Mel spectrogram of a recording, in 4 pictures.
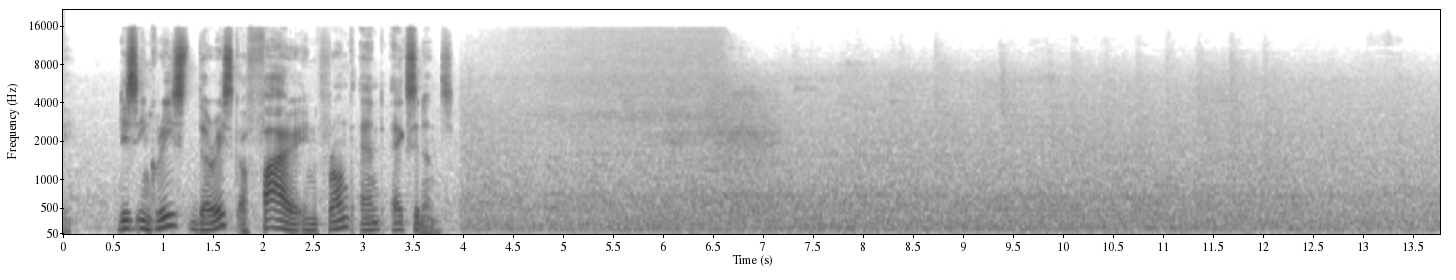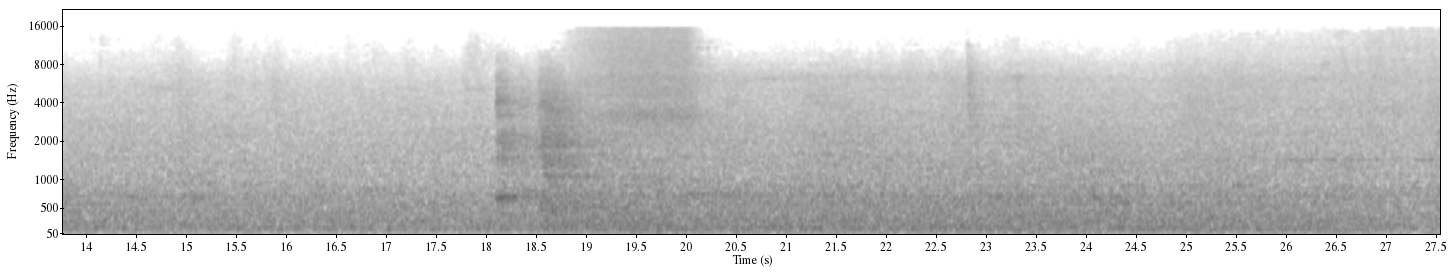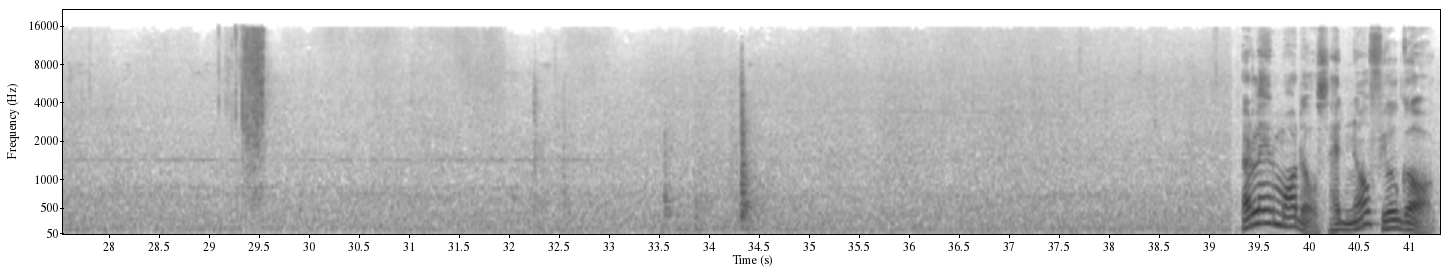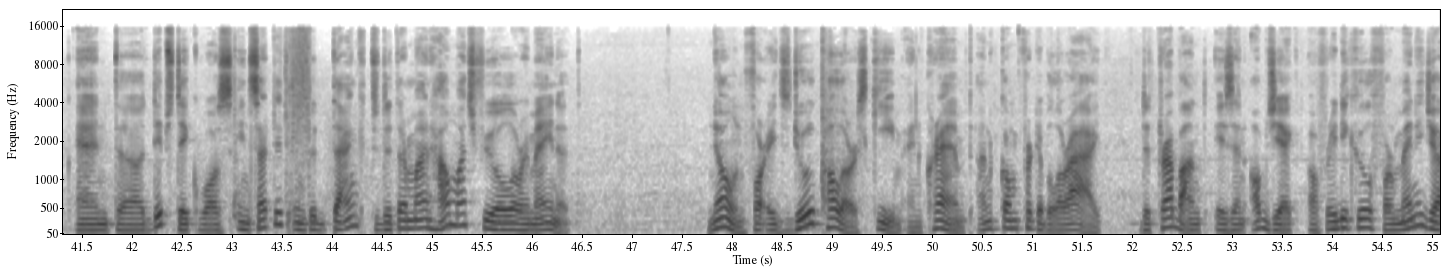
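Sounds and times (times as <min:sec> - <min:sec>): steady background noise: 0:00.0 - 0:55.0.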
